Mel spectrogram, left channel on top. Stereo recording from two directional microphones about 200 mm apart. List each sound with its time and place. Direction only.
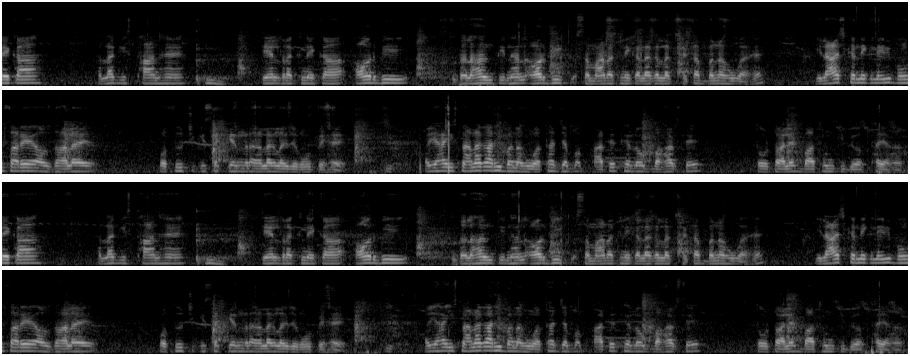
0.0 s speech: centre (ahead or behind)
6.2 s speech: 5° right (ahead or behind)
11.1 s speech: 25° left (ahead or behind)
11.3 s speech: 5° left (ahead or behind)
